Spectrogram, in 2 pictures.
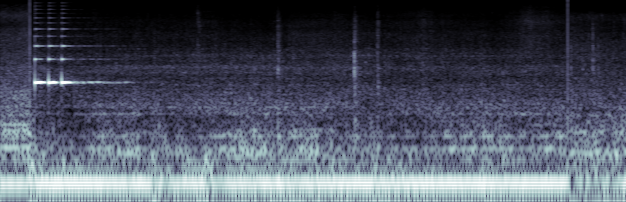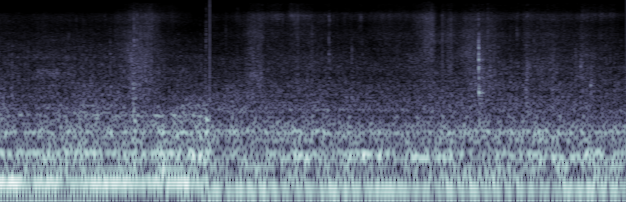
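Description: Fishing boat's engine running steady at speed, a loud low drone with the rush of water and wind over it. A short bell-like chime rings right at the start. About six seconds in, the sound cuts to a quieter engine rumble with wind and a few light clicks.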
